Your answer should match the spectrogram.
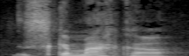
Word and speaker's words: Scamacca: But in West Ham, Scamacca, is that how you pronounce it? – Yeah, they've bought him.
